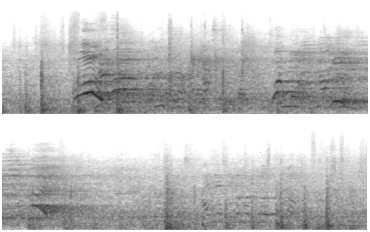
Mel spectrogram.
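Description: Padded gloves thud against a body.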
